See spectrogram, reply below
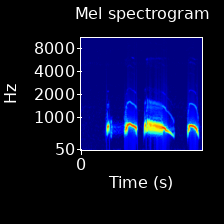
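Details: One mellow cooing phrase of a decoy spotted dove meant to stir trainee doves into calling: a soft opening note, a steady coo, a long vibrating coo dropping in pitch, then a brief final coo.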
